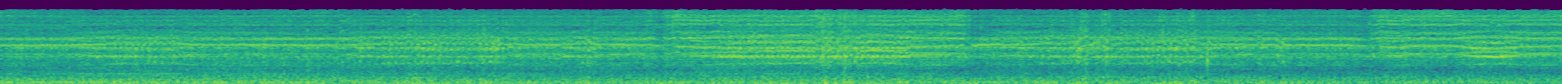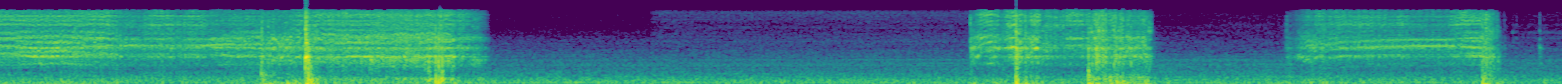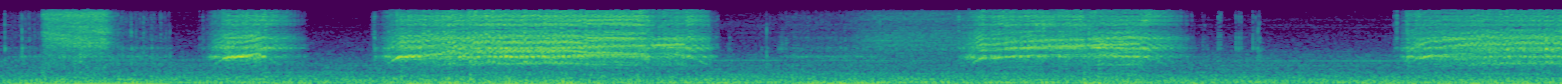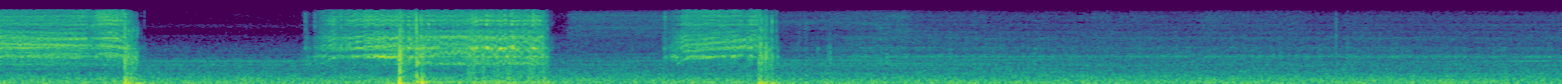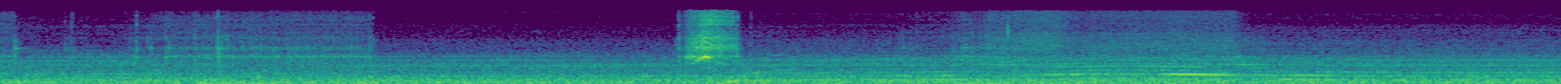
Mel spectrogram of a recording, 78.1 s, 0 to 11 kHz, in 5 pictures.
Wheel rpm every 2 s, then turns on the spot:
160, 160, 160, 160, 160, 160, 160, 160, 160, 160, 20, 0, 60, 80, 100, 40, 40, 70, 150, 20, 80, 60, 50, 150, 30, 130, 50, 40, 20, 20, 20, 10, 20, 0, 10, 0, 0, 0, 0.
30-32 38-40 52-62 64-66 68-70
